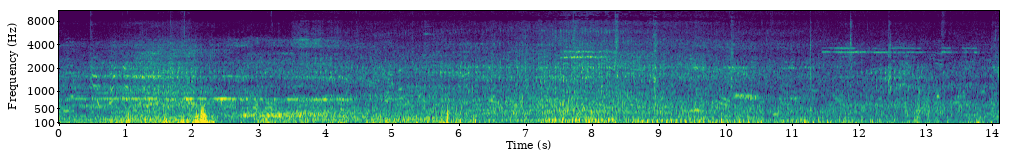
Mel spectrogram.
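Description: Outdoor street noise: a steady hum of traffic and passing vehicles with indistinct voices. A few short, high beeping tones come late on.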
